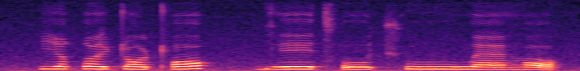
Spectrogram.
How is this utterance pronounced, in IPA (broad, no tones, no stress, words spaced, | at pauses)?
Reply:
iːqʷiːʈɒːʈʰɒ | ɡʱeːt͡sʼoːt͡ʃʰuː wæːɦɒ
